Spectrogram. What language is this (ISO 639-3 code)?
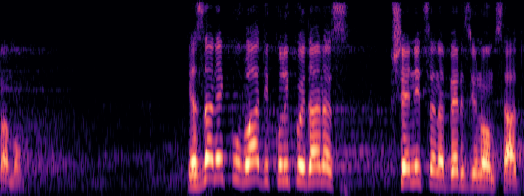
srp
